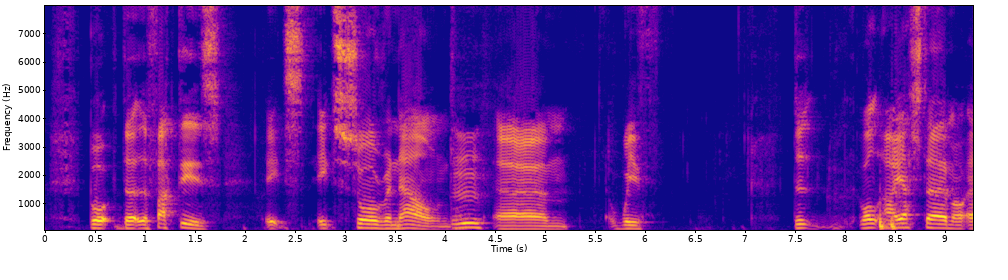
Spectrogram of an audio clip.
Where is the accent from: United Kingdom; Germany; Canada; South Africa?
United Kingdom; Whitehaven, North West England; Well, I'm from Whitehaven, obviously.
